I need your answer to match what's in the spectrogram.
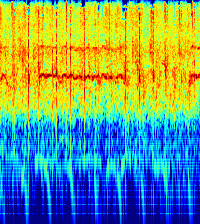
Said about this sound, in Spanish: Y es que te tengo que aplaudir.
